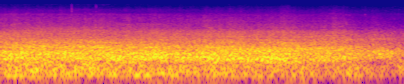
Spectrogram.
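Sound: train passing by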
